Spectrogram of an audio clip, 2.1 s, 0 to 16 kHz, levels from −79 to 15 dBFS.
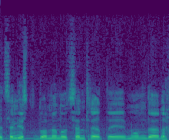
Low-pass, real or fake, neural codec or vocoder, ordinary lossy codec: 14.4 kHz; real; none; MP3, 64 kbps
